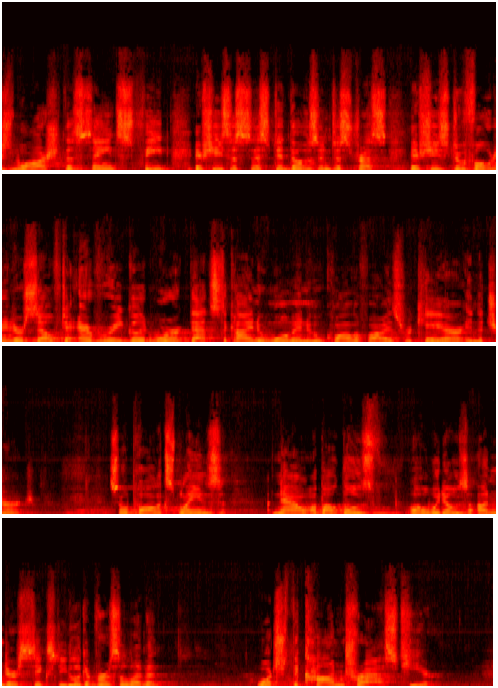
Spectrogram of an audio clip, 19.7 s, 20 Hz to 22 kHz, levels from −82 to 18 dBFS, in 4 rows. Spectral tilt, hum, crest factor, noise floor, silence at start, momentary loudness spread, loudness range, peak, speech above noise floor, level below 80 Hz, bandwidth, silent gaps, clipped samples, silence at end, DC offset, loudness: -2.5 dB/octave; none; 18 dB; -57 dBFS; 0 s; 6 LU; 3 LU; -14 dBFS; 26 dB; -74 dBFS; 16.5 kHz; none; under 0.1%; 0 s; under 0.1%; -30 LUFS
